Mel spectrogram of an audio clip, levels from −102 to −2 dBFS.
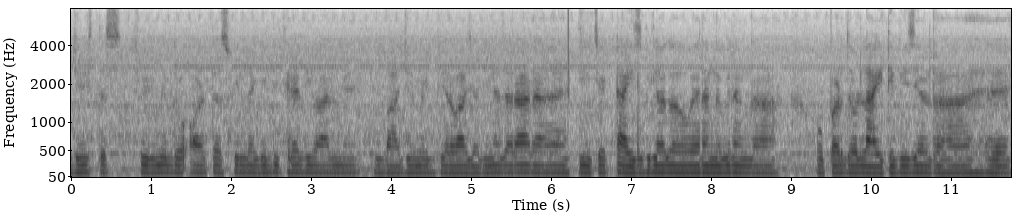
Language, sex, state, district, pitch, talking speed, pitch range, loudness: Hindi, male, Maharashtra, Dhule, 120 Hz, 180 wpm, 120-125 Hz, -30 LUFS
